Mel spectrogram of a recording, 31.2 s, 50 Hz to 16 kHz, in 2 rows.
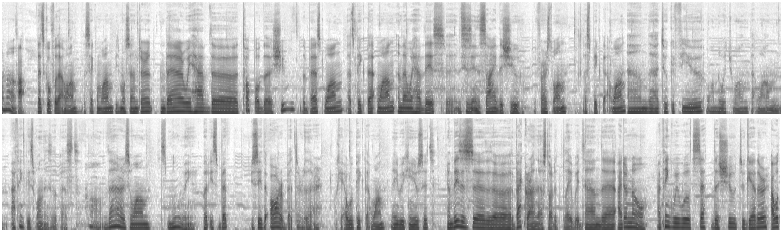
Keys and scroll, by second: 2.2 Right, 2.7 Right, 6.8 Right, 12.2 Right, 15.2 Left, 17.0 Right, 18.5 Left, 20.4 Left, 24.3 Right, 27.2 Right.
